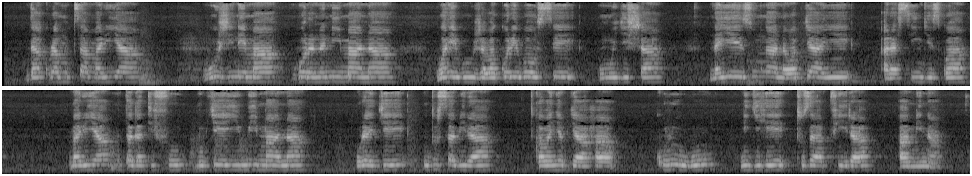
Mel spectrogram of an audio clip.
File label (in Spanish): ave maria Kinyarwanda lento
